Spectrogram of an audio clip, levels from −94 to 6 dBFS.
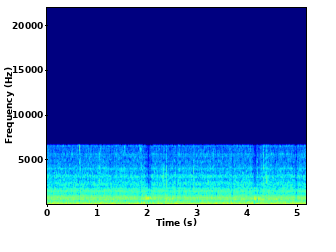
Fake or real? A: fake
